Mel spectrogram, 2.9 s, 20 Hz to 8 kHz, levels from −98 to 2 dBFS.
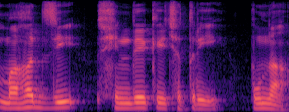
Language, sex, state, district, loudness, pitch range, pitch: Hindi, male, Uttar Pradesh, Hamirpur, -32 LUFS, 135-150 Hz, 140 Hz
